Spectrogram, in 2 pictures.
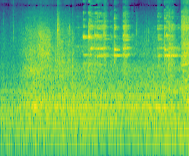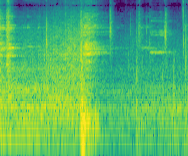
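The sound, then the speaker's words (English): A drinks cooler door in a store is slammed shut a little hard with one heavy thud, after several seconds of glass bottles clinking and rattling against a steady hum of store background noise. “Slammed that cooler door a little hard.”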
